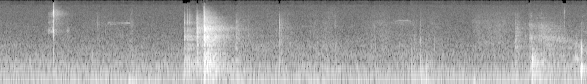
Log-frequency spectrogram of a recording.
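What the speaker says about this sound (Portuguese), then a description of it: "depois você pode cortar." Scissors snipping thick yarn on a knitted hat, a few quiet separate cuts with soft handling noises between them.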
